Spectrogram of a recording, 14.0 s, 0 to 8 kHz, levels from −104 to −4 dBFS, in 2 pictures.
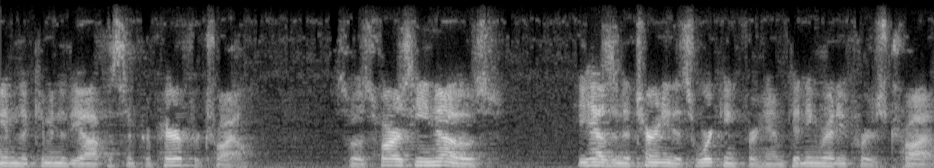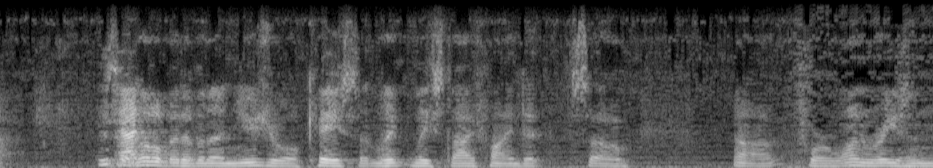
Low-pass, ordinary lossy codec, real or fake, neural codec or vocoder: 7.2 kHz; Opus, 24 kbps; real; none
